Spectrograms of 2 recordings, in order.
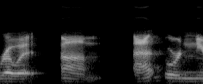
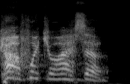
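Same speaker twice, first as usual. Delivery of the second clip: very high, shrill in-character yell; 9 semitones higher than usual. Yelling at a sleeping character to wake up: yelling in character.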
